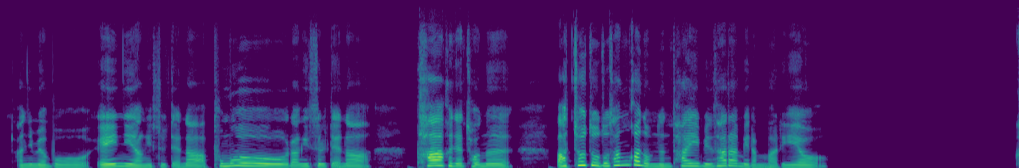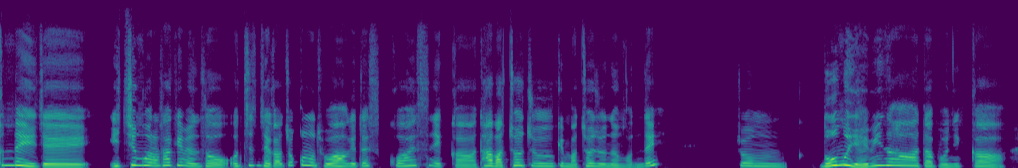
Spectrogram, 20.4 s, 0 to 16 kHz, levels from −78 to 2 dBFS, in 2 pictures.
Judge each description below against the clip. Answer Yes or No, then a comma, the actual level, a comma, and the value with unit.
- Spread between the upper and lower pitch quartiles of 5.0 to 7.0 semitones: No, average, 4.2 semitones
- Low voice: No, high, 230 Hz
